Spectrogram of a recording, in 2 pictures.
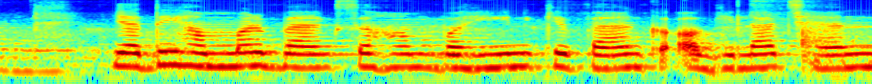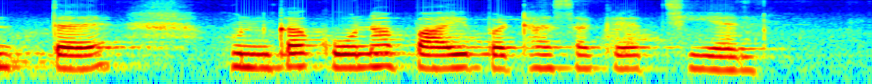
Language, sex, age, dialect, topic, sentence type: Maithili, female, 18-24, Southern/Standard, banking, question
